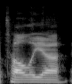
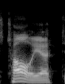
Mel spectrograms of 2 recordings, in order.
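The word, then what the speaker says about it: Toglia: Before we hit our final player here, a couple guys from Colorado, Michael Talia, and it's, we found out it's Talia. Just take the, just don't pronounce the G at all in his name, but he also gets called Togs by his teammates.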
